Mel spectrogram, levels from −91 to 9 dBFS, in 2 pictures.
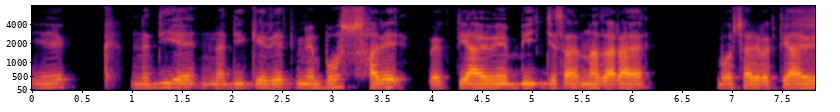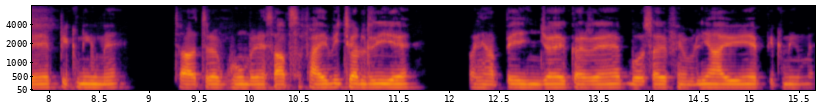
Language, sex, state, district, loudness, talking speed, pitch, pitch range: Hindi, male, Jharkhand, Jamtara, -20 LUFS, 205 wpm, 125 Hz, 120-130 Hz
